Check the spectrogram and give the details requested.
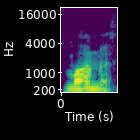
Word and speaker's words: Monmouth: Georgia State Purdue and we in non-conference with Monmouth is that how you say it Monmouth yes that's that's that was my guess that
